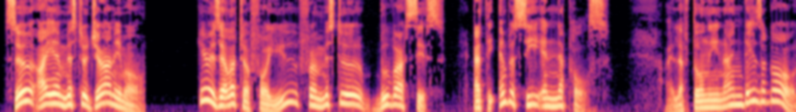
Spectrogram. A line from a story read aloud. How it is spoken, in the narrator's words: he said cheerfully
